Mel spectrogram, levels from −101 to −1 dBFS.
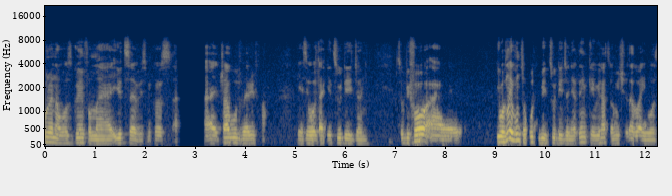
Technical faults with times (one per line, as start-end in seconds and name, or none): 2.61-3.20 call audio freeze
8.90-11.98 jitter buffer speed-up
